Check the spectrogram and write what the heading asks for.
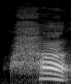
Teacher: Ya, di tenggorokan tengah dia. Jangan lupa sifatnya tipis dan napas berhembus.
